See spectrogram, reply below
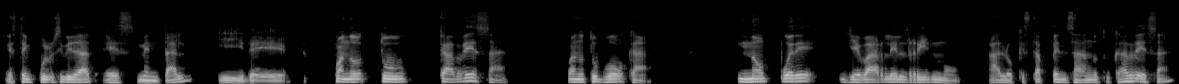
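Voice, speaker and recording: A man talks fast and with animation as a podcast guest. His voice is dark and mellow, recorded close and dry with no room sound. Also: lowish voice, no room sound. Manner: fast-talking, animated storyteller. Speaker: guest, content creator on attention deficit. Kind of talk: casual interview chat.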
